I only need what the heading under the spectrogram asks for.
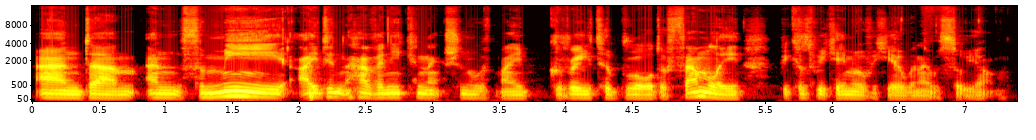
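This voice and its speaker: A man with a very low voice, from North Wales, answering interview questions from his home. His delivery is thoughtful and unhurried, full of small restarts and fillers as he works toward each point. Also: steady tone, vocal fry. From North Wales, United Kingdom. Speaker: podcast guest, therapist and author. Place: home, dog barking at times.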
